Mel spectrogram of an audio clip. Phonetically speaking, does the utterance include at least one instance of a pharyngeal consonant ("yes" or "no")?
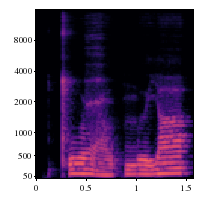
yes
